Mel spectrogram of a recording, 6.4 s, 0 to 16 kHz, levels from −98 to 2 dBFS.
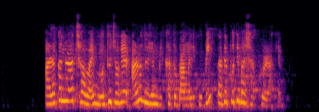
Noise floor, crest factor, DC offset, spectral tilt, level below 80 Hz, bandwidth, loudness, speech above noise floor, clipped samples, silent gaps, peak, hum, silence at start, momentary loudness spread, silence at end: under -90 dBFS; 14 dB; under 0.1%; -4.5 dB/octave; -78 dBFS; 7.4 kHz; -22 LUFS; over 68 dB; under 0.1%; none; -8 dBFS; none; 0.9 s; 11 LU; 0.8 s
